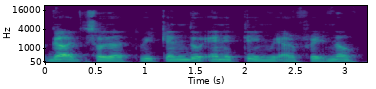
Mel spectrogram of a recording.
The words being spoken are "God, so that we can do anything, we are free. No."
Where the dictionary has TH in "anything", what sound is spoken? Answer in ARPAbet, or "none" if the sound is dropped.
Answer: T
